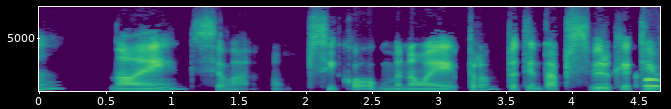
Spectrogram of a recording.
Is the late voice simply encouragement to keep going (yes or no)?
no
